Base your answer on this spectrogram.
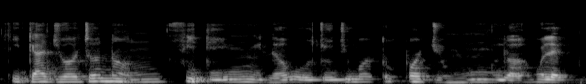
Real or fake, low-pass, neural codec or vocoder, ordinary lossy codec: fake; 7.2 kHz; codec, 16 kHz, 4 kbps, X-Codec, HuBERT features, trained on balanced general audio; none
